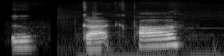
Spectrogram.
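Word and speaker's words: Quapaw: they finally give me the pronunciation for it it's okpa is how you say the that the Indian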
